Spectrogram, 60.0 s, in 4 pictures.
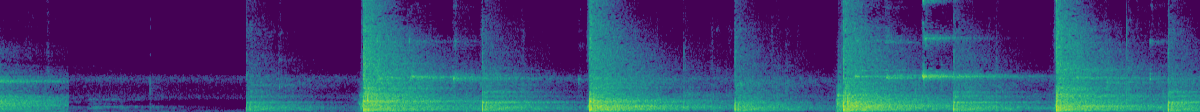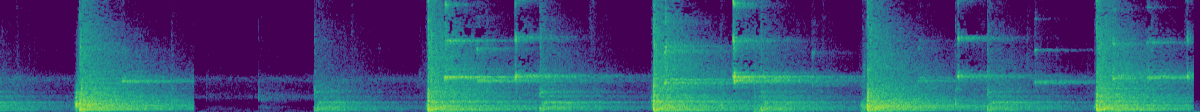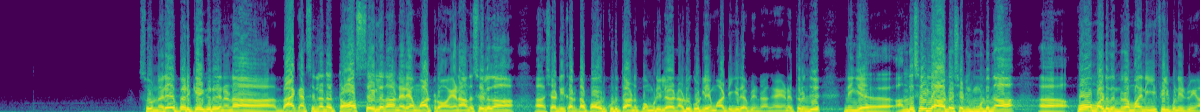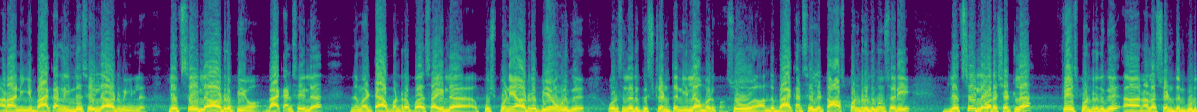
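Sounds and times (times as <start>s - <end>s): racket hitting shuttlecock: 0.0s - 0.9s, 3.0s - 30.5s.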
